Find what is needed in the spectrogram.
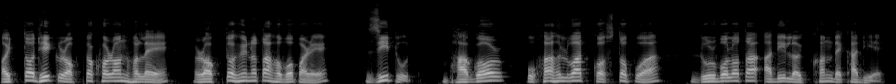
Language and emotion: Assamese, neutral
